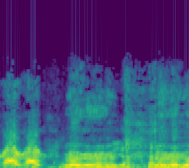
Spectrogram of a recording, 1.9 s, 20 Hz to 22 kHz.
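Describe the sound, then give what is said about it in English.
A dog barks and yips several times in quick succession, loud, with whiny, high-pitched tones between the barks and no talking, on the Ridgeway, a 5,000-year-old road. “Who released on that dog?”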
